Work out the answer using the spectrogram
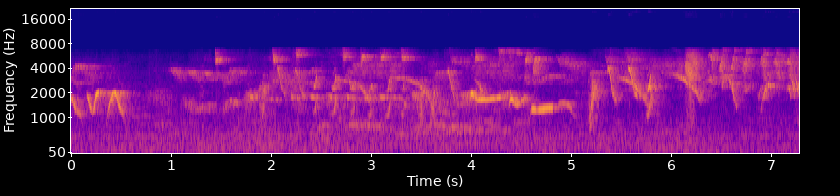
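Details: Young captive white-rumped shama of Bahorok lineage, being trained before entering song contests, sings a rich, varied stream of whistles, rising and falling sweeps and chattering notes, continuous for about seven seconds.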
